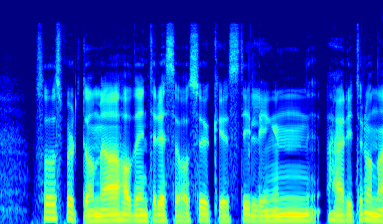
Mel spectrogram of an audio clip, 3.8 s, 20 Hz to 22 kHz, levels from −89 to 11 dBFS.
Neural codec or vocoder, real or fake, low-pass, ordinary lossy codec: none; real; 14.4 kHz; none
